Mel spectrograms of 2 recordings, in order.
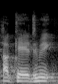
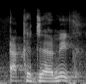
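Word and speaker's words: academic: एकेडमिक qualification, मेरी जो इसको अकेडमिक ना बोले, इस वर्ड को अधिकतर लोग क्या बोलते हैं? अकेडमिक। इस वर्ड का सही प्रोनाउंसिएशन है एकेडमिक, शैक्षणिक, ठीक है।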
